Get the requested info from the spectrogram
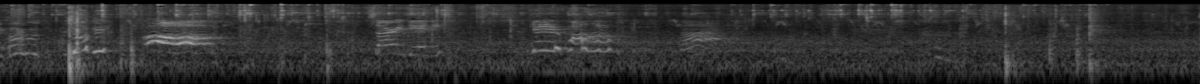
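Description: A dog whining several times in short, high, wavering calls, with a sharp knock under a second in and a couple of fainter knocks near the end.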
